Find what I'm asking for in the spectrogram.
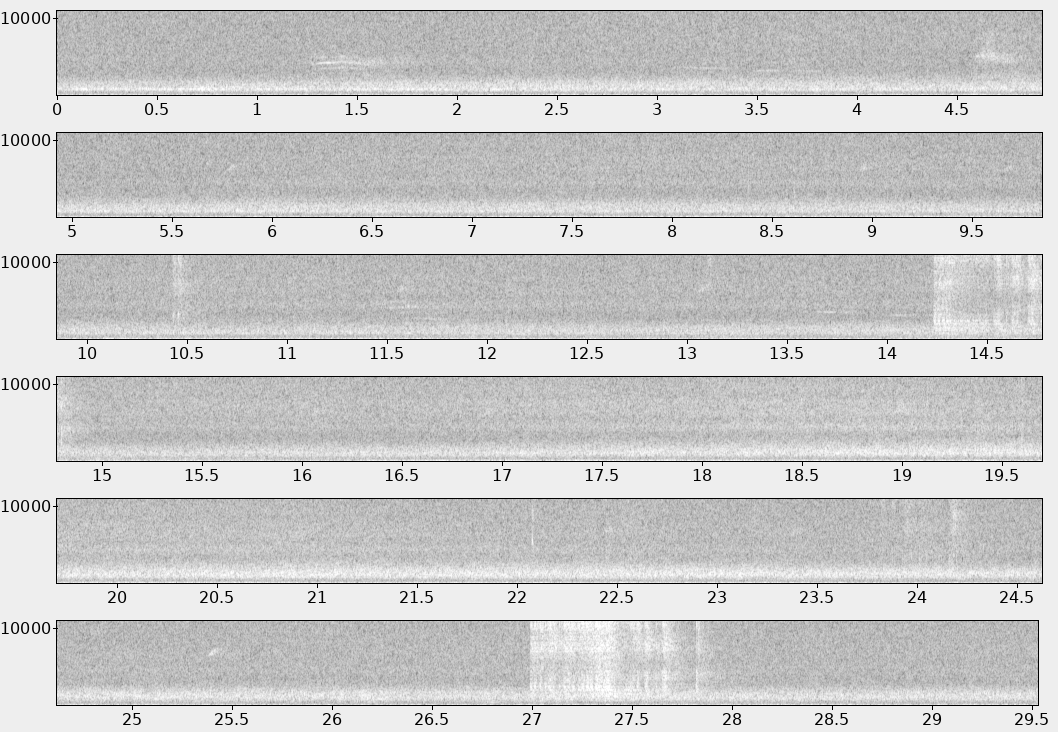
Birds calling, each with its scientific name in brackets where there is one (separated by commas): Gray Catbird (Dumetella carolinensis), Black-capped Chickadee (Poecile atricapillus)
